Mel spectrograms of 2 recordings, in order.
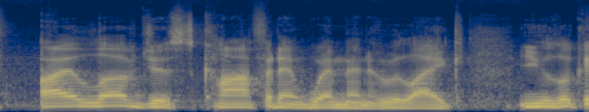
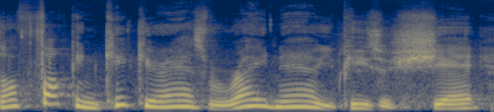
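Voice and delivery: high-pitched mock fury; imitated angry threat; 10 semitones higher than usual. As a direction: threaten him in a heated, put-on high voice. Retold threat in a quarrel.

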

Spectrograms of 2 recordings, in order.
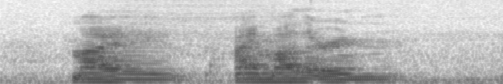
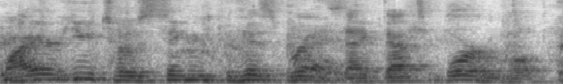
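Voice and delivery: higher, louder mock-indignant gripe; childish complaint; 6 semitones higher, 8 dB louder than usual. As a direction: whine about the toasted bread like a cranky kid. Kid griping at grandpa's toast.

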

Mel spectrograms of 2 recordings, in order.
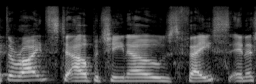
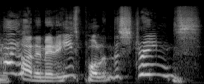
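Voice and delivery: mock sudden realisation; 13 semitones higher than usual. Player spotting who pulls the strings, mock astonishment. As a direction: pitch leaping high on the reveal. Acting out realising during the game.

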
